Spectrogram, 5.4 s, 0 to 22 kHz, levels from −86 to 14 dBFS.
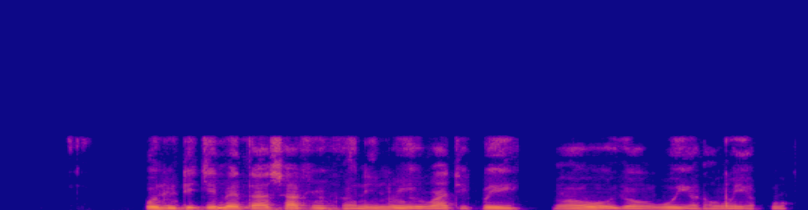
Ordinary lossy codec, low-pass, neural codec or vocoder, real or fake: none; none; codec, 16 kHz, 2 kbps, FunCodec, trained on Chinese and English, 25 frames a second; fake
